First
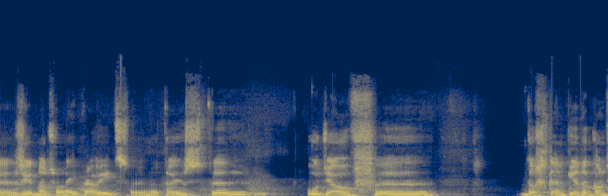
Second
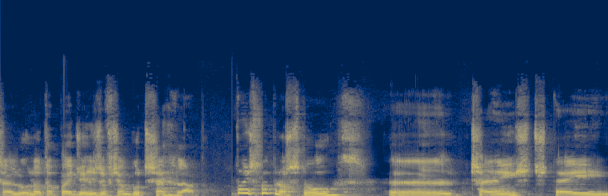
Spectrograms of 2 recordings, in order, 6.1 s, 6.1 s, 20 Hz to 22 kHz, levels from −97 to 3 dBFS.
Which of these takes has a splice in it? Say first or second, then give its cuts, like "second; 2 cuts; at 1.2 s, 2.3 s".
second; 1 cut; at 2.3 s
